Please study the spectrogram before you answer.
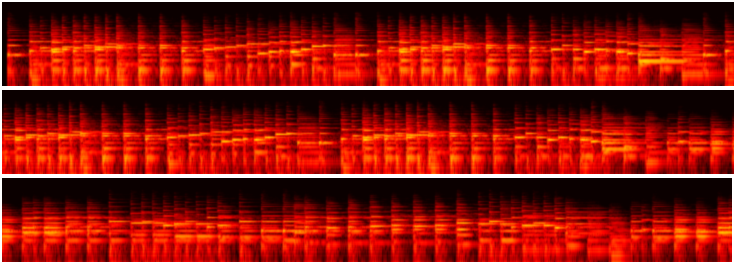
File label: Dance PianoTeq Bechstein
